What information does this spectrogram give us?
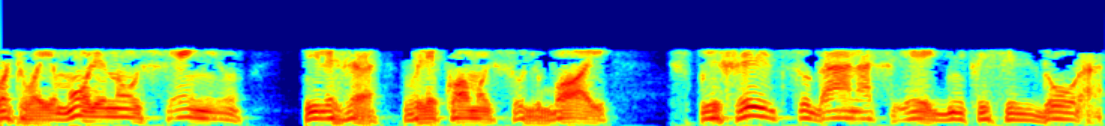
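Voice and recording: A man puts on a character voice at medium pitch with ordinary pitch variation. He goes at a slow pace, with vocal fry and a slightly husky edge.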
